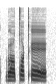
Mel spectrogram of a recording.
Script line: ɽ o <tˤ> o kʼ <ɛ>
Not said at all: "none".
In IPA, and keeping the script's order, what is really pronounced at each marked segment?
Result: tˤ, ɛ

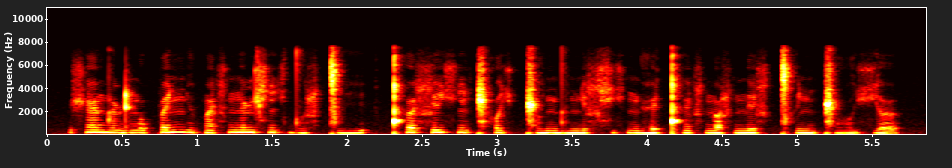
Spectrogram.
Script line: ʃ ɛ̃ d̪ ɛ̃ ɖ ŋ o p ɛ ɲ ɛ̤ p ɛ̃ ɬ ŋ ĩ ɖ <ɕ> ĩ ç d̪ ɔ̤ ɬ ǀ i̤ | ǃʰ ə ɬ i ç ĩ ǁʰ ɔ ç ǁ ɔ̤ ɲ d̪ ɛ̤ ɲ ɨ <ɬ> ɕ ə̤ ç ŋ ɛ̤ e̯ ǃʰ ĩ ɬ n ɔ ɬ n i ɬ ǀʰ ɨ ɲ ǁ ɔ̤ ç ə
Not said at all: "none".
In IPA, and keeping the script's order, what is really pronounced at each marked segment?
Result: ɕ, ɬ

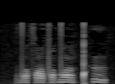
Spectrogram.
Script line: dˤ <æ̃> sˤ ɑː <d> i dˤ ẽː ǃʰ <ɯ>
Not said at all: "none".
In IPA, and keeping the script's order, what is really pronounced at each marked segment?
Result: æ̃, tˤ, ɯ

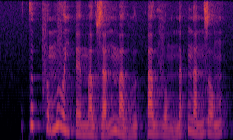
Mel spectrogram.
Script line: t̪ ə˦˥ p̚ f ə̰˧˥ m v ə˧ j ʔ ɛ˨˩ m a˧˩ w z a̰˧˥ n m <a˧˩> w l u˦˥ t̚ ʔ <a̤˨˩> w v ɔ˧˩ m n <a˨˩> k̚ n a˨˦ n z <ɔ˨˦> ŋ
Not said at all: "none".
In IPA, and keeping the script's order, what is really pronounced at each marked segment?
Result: a˧˩, a˧, a˦˥, ɔ˨˦

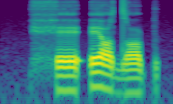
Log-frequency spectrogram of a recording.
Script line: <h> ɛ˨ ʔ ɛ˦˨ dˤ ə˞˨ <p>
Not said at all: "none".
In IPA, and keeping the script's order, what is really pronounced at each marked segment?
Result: h, p

